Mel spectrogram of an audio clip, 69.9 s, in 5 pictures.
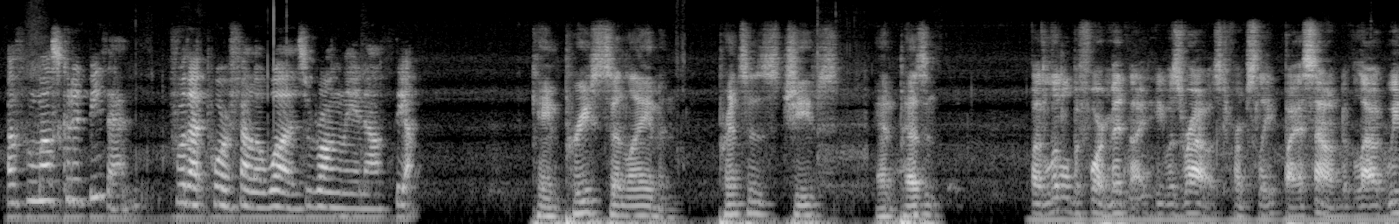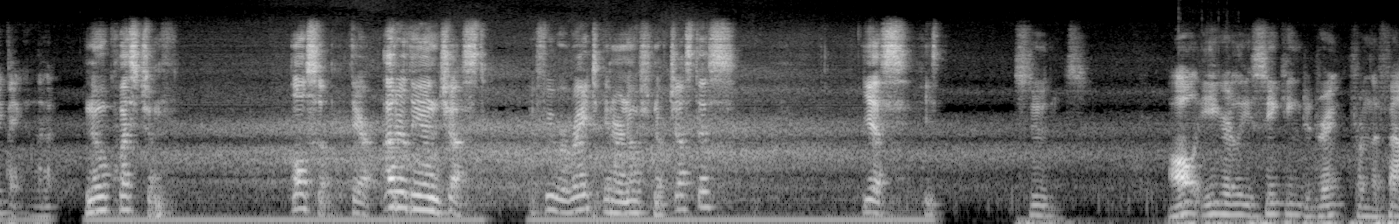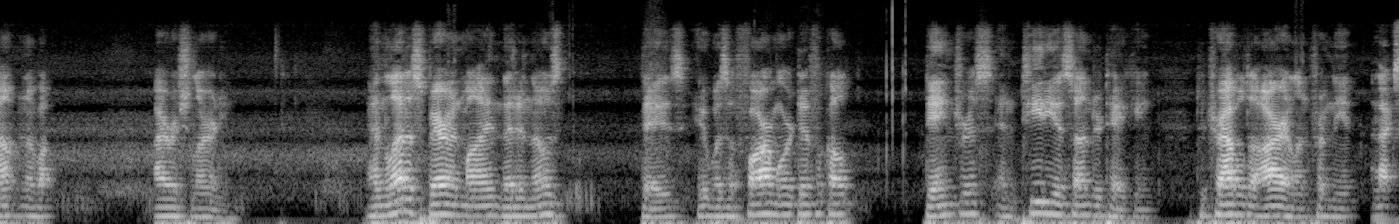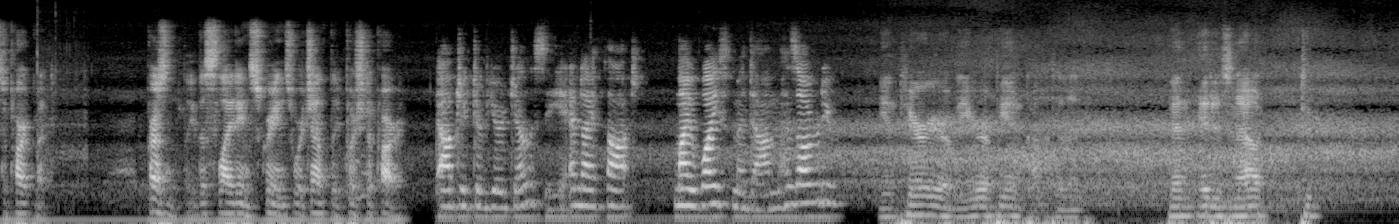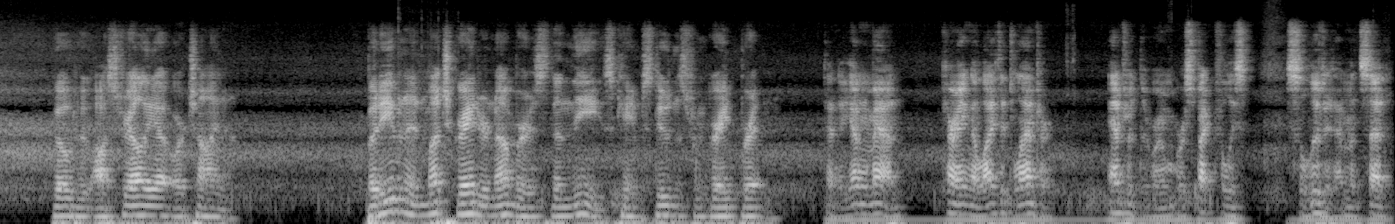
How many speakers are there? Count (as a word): four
